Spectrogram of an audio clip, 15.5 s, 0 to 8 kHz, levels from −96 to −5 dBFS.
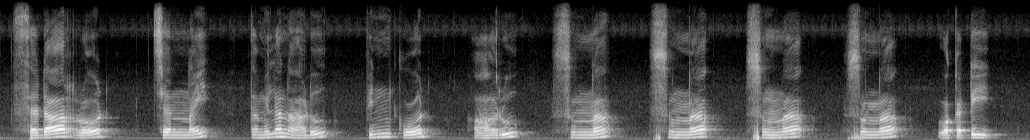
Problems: none marked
